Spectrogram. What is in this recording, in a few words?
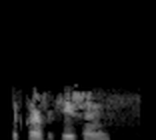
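Police Department North Dispatch, scanner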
